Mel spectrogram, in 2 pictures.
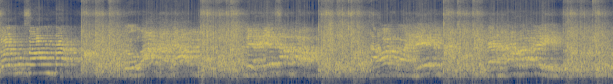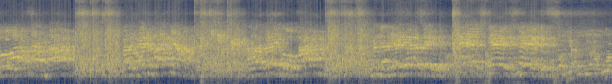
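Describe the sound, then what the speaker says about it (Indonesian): Children in a classroom perform the tepuk sampah clapping chant: loud, rhythmic bursts of hand claps repeat in sequence, with many young voices chanting along between and over the beats. "Sekarang kita buat dulu tepuk sampah."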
